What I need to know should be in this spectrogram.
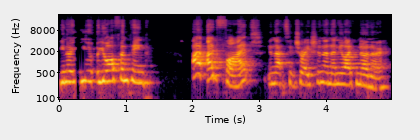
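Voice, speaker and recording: A woman guest telling a story in a halting way, full of "like.". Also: high voice, sharp tone, roomy sound, low-quality recording. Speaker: podcast guest. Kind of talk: casual storytelling.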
